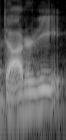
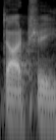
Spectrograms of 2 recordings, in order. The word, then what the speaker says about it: Dougherty: was Nick dougherty dot I always say his name wrong Nick dougherty die said right dot dot tree da tree boom I doubt it anyway maybe not sorry Nick I apologize the GH silent it's confusing so anyway he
